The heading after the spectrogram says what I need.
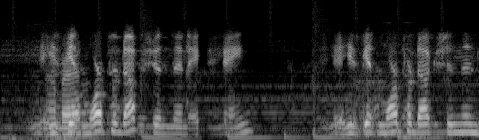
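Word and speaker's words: Achane: I play Swift over A-Chain. A-Chain's got to face a tough Baltimore defense. Who's A-Chain? Number 1 defense. Who's A-Chain? A-Chain. You mean A-Chan? Yeah, exactly. A-Chan. A-Chan, however you want to pronounce it.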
